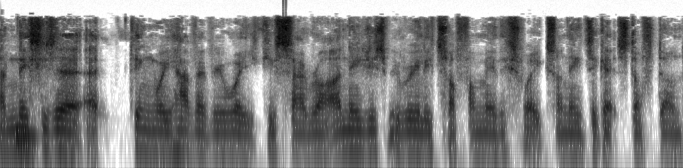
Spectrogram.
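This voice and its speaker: In a Birmingham accent, a man with a very deep, low pitch speaks at a fairly quick pace in a monotone, flat intonation, with a dry, close sound and no echo. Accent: Birmingham (Brummie) English. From Birmingham, England. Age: 20s. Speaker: entrepreneur. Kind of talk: casual chat.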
